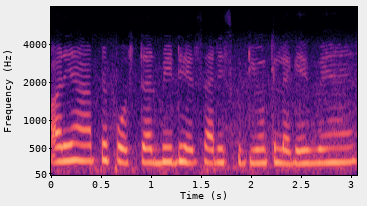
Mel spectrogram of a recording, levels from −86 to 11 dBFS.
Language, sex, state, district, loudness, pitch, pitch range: Hindi, female, Uttar Pradesh, Varanasi, -13 LUFS, 250 Hz, 240-265 Hz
